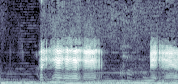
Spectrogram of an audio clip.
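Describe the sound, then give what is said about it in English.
Goats bleat loudly as they advance, one wavering cry followed by a second bleat, with the animals' calls overlapping in a quick, insistent burst. “So the goats are now advancing.”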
